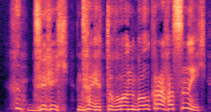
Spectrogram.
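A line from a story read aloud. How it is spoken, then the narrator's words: Suppressing laughter. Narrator (Russian): Едва удерживаясь от хохота, произнес Синекрылый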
